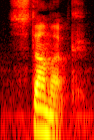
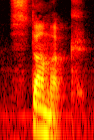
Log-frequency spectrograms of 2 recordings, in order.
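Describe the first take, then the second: No difference in how they are said.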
